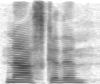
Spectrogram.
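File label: "naschet", female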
